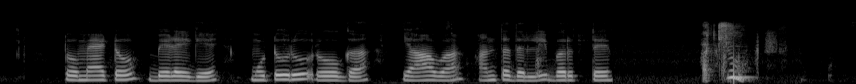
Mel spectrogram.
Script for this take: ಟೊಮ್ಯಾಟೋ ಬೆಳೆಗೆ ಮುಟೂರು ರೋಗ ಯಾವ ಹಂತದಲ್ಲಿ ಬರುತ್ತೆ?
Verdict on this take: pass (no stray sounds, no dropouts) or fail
fail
